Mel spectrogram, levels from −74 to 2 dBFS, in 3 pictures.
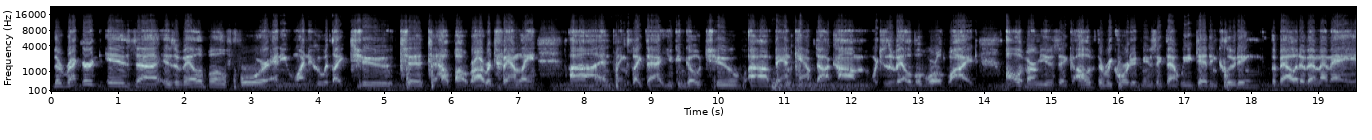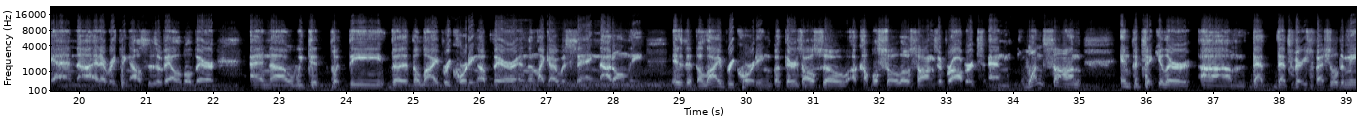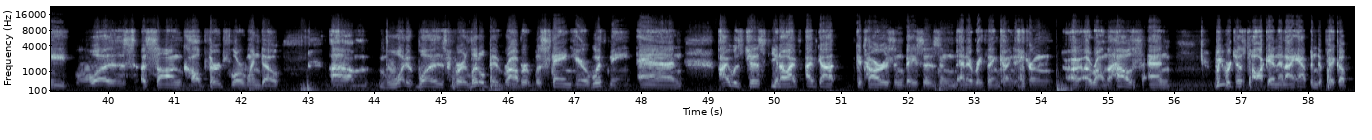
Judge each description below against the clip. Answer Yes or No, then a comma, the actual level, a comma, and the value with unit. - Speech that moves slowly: No, average, 160 wpm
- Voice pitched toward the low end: Yes, low, 105 Hz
